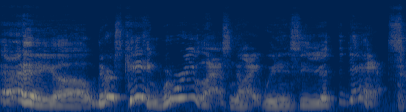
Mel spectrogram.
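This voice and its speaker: Using a put-on character voice, a man speaks at a fairly slow pace with hardly any pauses. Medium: actual play. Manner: teasing, boisterous.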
